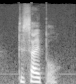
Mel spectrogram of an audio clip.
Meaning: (noun) 1. A person who learns from another, especially one who then teaches others 2. An active follower or adherent of someone, or some philosophy etc 3. A wretched, miserable-looking man
- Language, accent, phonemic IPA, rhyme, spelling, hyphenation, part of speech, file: English, US, /dɪˈsaɪ.pəl/, -aɪpəl, disciple, dis‧ci‧ple, noun / verb, En-us-disciple.ogg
